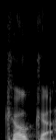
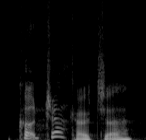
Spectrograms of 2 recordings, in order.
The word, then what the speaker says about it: Cocha: Koka. How do you spell that? – C-O-C-H-A. – Okay. Tommy Koka. – Kocha? – Yeah, that might be right.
